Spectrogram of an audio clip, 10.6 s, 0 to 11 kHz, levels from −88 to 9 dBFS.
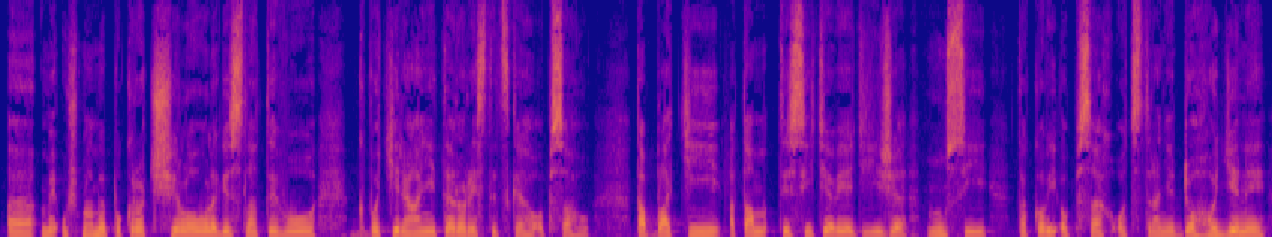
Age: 50-69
